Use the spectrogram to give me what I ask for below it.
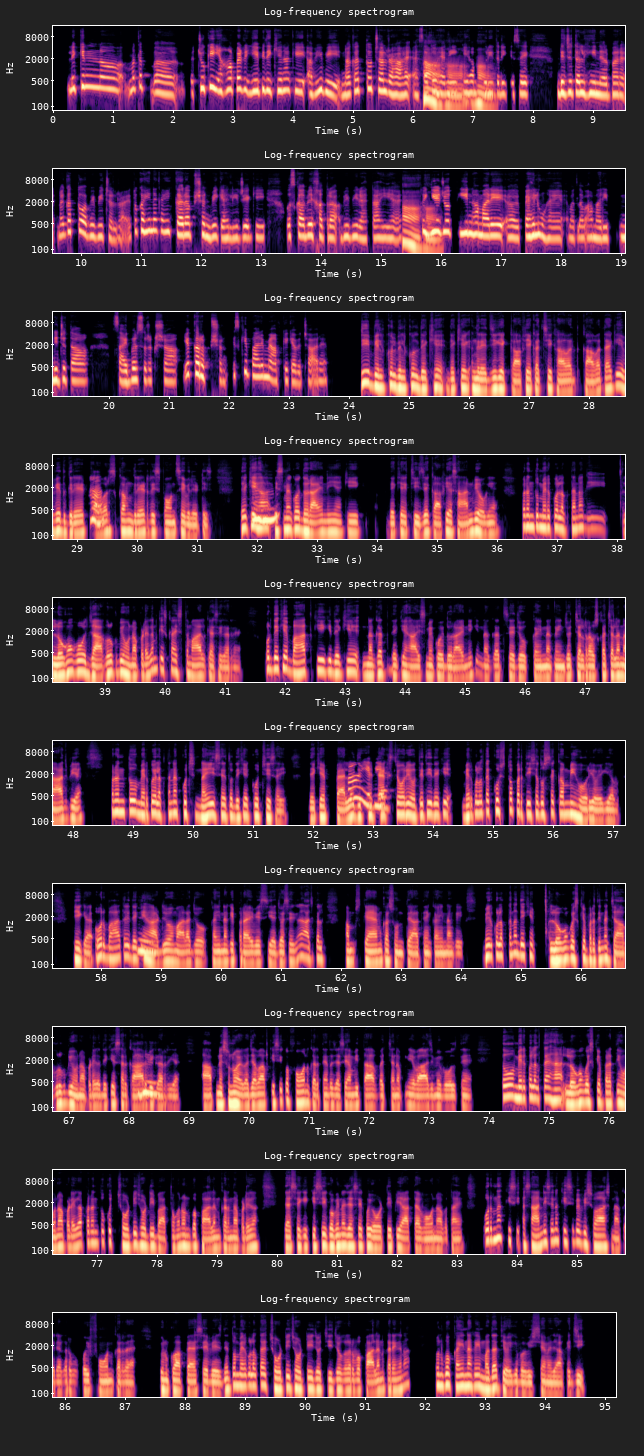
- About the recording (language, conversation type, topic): Hindi, podcast, भविष्य में डिजिटल पैसे और नकदी में से किसे ज़्यादा तरजीह मिलेगी?
- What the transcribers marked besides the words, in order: in English: "डिजिटल"; in English: "करप्शन"; in English: "साइबर"; in English: "करप्शन"; in English: "विद ग्रेट पावर्स कम ग्रेट रिस्पॉन्सिबिलिटीज़"; tapping; in English: "टैक्स"; in English: "प्राइवेसी"; in English: "स्कैम"; tongue click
